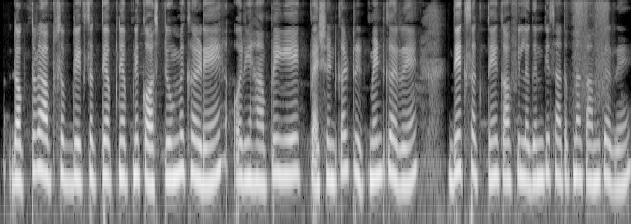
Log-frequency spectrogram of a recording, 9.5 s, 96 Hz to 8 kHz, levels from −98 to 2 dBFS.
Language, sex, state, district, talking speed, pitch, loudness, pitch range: Hindi, female, Rajasthan, Jaipur, 215 wpm, 245 Hz, -16 LUFS, 235-260 Hz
